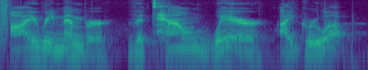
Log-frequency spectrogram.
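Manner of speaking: slowed, careful model sentence; slow teaching read. Shown as a demonstration. Teacher to Spanish learners, slow model sentence. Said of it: "veamos dos ejemplos más".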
